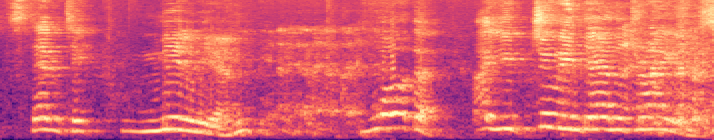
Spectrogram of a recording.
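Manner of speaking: high, slow, amazed disbelief breaking into a laugh; a tenant marvelling at a millionaire in the drains, laughing; incredulous tenant. Retold or imitated. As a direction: play the gobsmacked neighbour who can't believe it. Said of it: "He goes".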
